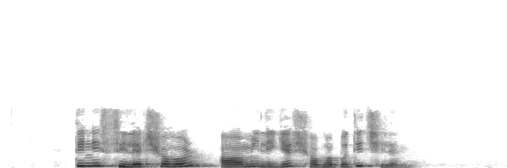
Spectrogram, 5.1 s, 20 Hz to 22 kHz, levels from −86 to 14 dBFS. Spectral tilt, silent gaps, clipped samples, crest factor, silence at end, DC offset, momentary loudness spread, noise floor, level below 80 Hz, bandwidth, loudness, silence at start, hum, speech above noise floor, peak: -4.5 dB/octave; none; under 0.1%; 16 dB; 1 s; under 0.1%; 9 LU; -83 dBFS; -66 dBFS; 7.8 kHz; -16 LUFS; 0.75 s; none; 68 dB; -2 dBFS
